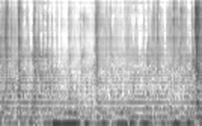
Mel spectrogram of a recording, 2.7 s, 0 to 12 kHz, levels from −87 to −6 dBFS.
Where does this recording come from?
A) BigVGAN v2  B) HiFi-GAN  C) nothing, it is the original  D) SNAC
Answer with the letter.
A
